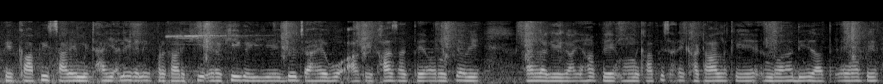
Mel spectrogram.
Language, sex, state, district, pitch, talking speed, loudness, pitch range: Hindi, male, Bihar, Araria, 170 Hz, 245 wpm, -24 LUFS, 165-175 Hz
